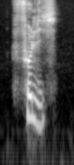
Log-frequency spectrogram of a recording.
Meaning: plural of folie
- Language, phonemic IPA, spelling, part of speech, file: French, /fɔ.li/, folies, noun, LL-Q150 (fra)-folies.wav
